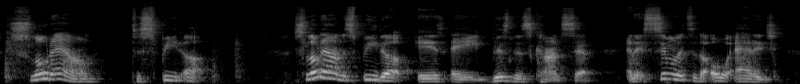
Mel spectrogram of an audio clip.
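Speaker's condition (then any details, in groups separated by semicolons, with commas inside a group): No condition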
